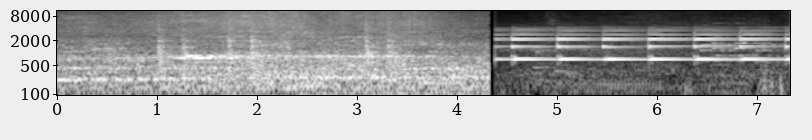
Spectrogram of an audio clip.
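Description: Keihan electric train running along the platform, a steady rumble with faint wheel clicks. About four seconds in it cuts abruptly to a Japanese level-crossing alarm ringing, a little over two strikes a second.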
